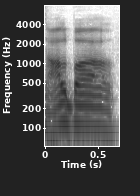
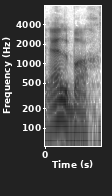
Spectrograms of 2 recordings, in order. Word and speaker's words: Alba: Nu se pronunță Alba, pronunția este celtică, e Elbach, sau oricum ceva foarte, foarte greu de pronunțat de către noi, care difuzează cam 4 sau 5 ore doar programe în limba scoțiană, în gaelica scoțiană.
